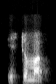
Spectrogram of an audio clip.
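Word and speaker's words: stomach: बट in case of स्टमच, ठीक, pronounce as स्टमक, ठीक, monarch pronounced as monarch, only S is needed at द एंड ऑफ इन to make them plural.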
